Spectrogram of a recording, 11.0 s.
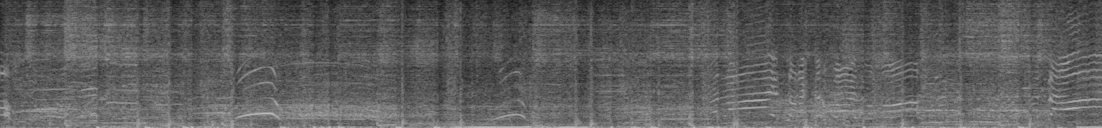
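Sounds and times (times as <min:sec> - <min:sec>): crowd whooping and cheering: 0:00.0 - 0:11.0
fireworks popping and bursting: 0:00.0 - 0:11.0
music over loudspeakers: 0:00.0 - 0:11.0.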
